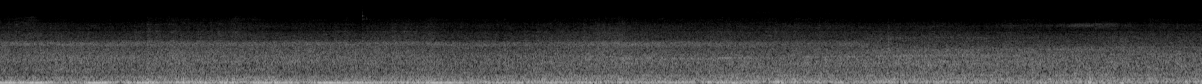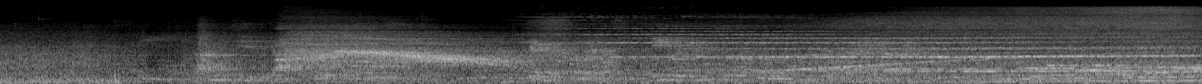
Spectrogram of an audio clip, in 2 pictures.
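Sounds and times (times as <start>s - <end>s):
train wheels rumbling on rails: 0.0s - 13.4s.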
